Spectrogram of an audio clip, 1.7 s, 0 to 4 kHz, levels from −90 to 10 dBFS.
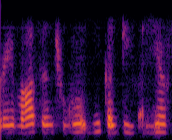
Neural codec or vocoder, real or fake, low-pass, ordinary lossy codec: codec, 16 kHz, 0.9 kbps, LongCat-Audio-Codec; fake; 3.6 kHz; AAC, 24 kbps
